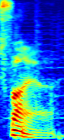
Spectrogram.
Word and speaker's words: Fia: children Fruitopia, Baby Girl, and Fia, pronounced fire, and I couldn't breathe for like 20 minutes.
